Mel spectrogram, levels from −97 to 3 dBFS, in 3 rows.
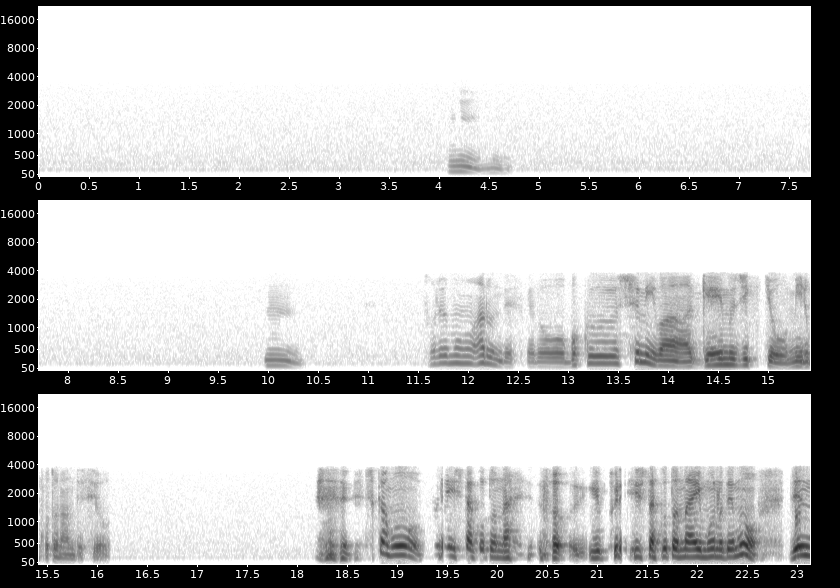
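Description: No technical faults can be heard in this speech.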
